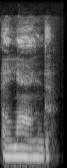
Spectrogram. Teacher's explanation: some people really um kick out the sound of that g at the end along but usually when we speak it's along with that tongue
